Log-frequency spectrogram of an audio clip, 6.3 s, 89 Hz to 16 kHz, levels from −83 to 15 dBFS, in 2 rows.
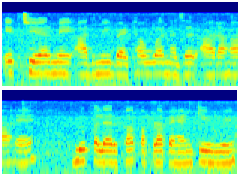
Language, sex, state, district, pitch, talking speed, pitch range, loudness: Hindi, female, Chhattisgarh, Raipur, 190 Hz, 160 wpm, 180-200 Hz, -16 LUFS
